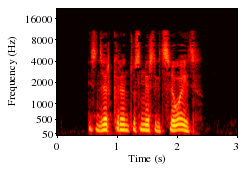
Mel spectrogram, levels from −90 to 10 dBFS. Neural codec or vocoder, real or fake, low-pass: none; real; 10.8 kHz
